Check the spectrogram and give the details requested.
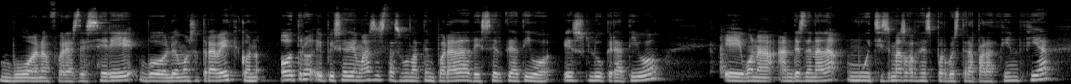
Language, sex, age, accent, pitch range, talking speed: Spanish, female, 20-39, Spanish, 160-190 Hz, 170 wpm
